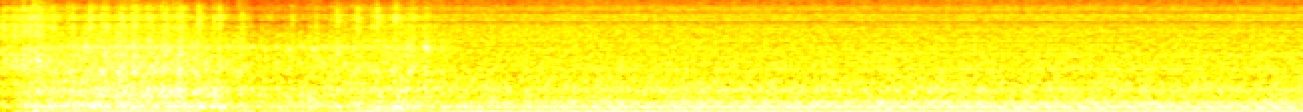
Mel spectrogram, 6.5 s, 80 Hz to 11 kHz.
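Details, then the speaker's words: 2013 Scion FR-S with new/reman short block replacing a rod-knocking engine, primed and cranked with fuel pump disconnected, official first start: rough clattery seconds then smooth idle; brief knock believed to be timing chain lacking oil pressure. "up it's running smooth I think that little knock noise what you heard was the timing chain it probably didn't have uh enough oil pressure in it"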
